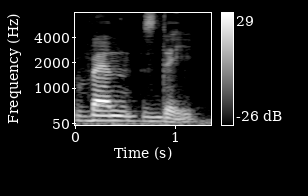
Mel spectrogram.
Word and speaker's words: Wednesday: Day Veterans Day now we don't pronounce it so Wednesday Wednesday it isn't cues muse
